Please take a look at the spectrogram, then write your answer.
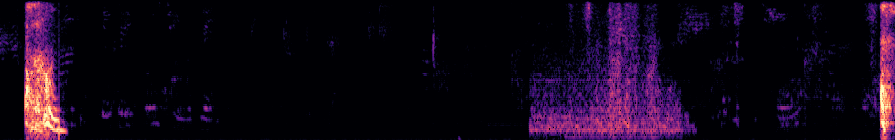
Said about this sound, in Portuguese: Eu tô com uma crise de tosse. Tô gripada.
